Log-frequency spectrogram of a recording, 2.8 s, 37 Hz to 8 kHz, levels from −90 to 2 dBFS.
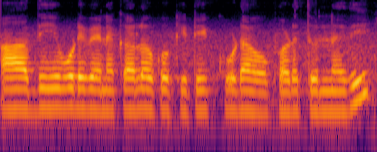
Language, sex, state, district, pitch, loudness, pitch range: Telugu, female, Telangana, Mahabubabad, 165 Hz, -18 LUFS, 160-170 Hz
